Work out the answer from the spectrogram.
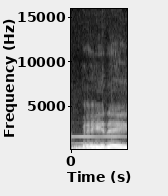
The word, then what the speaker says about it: Mayde: room bundled hair from i believe it's pronounced mayday beauty this hair is 1b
